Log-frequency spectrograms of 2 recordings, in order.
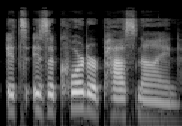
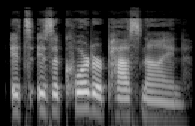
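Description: The two takes are said the same way.

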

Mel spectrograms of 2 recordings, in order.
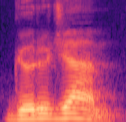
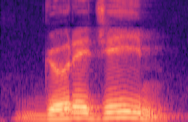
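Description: First: "göreceğim" contracted to gö-rü-cæm; spoken form. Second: "göreceğim" fully sounded as gö-re-ce-yim; as written. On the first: Teacher introduces the spoken word, "göreceğim" as görücæm. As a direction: turn "göreceğim" into gö-rü-cæm, open e. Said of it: "okunan yahut söylenen". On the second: Teacher introduces the word, "göreceğim" as spelled. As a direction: give "göreceğim" every written syllable. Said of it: "olarak yazılan". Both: Shown as a demonstration.

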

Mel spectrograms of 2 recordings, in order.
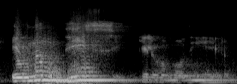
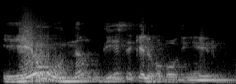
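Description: First: "não" punched as the main accent; stress on NÃO. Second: "Eu" given the main accent of the line; stress on EU. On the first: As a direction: hit "não" to deny saying it. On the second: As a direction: hit "Eu" to say it was not me. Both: Shown as a demonstration. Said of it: "Vou falar aqui três percepções rápidas".

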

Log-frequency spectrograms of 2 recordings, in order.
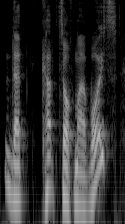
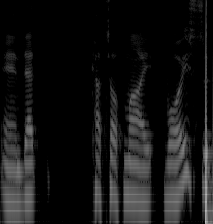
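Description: First: Said in the usual way. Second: Almost silent, like a muted mic; muted input. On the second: Shown as a demonstration. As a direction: voice cut by a pad, barely audible. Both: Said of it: "we have the minus twenty D B".

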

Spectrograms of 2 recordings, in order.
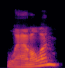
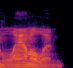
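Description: First: "Lanolin" swooping up into a question; querying echo. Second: Said in the usual way. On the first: Acted. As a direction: repeat "Lanolin" as if doubting the word. Queries the odd quoted word.

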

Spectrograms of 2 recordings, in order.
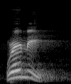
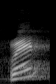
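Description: First: "Rainy." said fully, with a falling tune; corrected word form. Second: "rain?" asked with a rising tune, clipped; questioning "rain?" as an unsure guess; wrong word form. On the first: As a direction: model answer "Rainy.", firm and falling. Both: Shown as a demonstration.

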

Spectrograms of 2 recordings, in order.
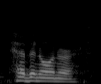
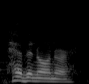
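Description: The two takes are said the same way.

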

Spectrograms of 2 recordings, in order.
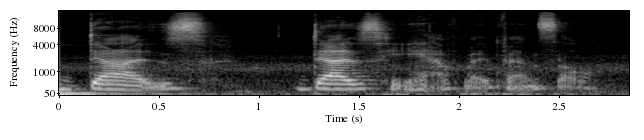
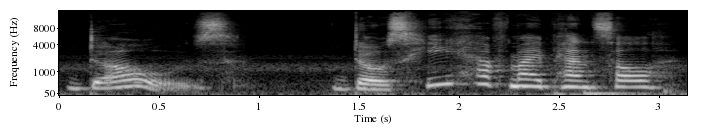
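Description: First: Said in the usual way. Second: "Does" with a long o, rhyming with goes; DOES said as "doze". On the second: Shown as a demonstration. Teacher reads two vowels go walking, "Does" pronounced doze. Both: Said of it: "Uh-uh".

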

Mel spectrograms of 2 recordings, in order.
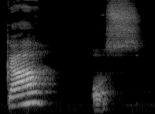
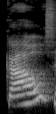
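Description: First: Caos slowly divided as ca, os with a pause; split into syllables. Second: Said in the usual way. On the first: Shown as a demonstration. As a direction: break caos between the two strong vowels, ca then os. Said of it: "fuerte se dividen. Sería". (caos separado en ca y os) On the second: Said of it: "fuerte se dividen".

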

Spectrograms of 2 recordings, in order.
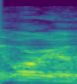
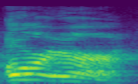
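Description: First: Said in the usual way. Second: "Oreo" said as kor-ee-er, higher and louder; weird Oreo. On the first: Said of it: "He doesn't say Oreo". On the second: Retold or imitated. Vlogger imitating the rapper's strange "Oreo" pronunciation. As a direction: bend "Oreo" into an r-ending, rapper style. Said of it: "he says it weird".

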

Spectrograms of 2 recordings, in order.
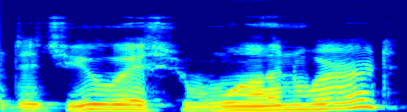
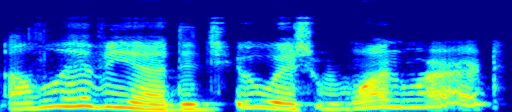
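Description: First: Said in the usual way. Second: High-pitched, drawn-out questioning; urgent yell. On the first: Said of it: "said her father". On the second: Acted. Parents running in to question Olivia, high anxious yell. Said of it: "ran in and yelled".

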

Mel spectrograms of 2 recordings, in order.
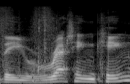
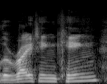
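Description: First: Rating said with a short a, like "ratting"; short-vowel Rating, as in "rat"; alternative pronunciation. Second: Rating said with a long a, like "rate"; long-vowel Rating, as in "rate"; alternative pronunciation. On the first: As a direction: say Rating to rhyme with "batting". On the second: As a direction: say Rating to rhyme with "skating". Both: Shown as a demonstration. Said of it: "how you want to pronounce that".

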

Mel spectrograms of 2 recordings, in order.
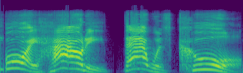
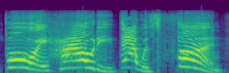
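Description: First: Said in the usual way. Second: High, thrilled exclaim; excited. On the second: Acted. Nerd after a ride, high and thrilled. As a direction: gush it with delight. Game bark, excited take.

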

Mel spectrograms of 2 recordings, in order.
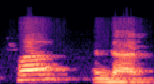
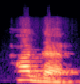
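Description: First: "father" pulled apart into ফা and দার; two separate beats for "father", teaching the syllables; split into syllables. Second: Said in the usual way. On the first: Shown as a demonstration. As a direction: pause inside "father", right after ফা. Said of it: "দুইবারে উচ্চারণ করতে পারছি". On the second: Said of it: "দেখো, তারপরে".

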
